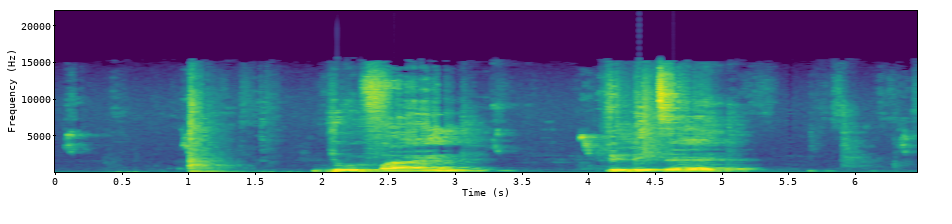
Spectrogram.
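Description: A man speaks clearly nearby, explaining at a steady pace.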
